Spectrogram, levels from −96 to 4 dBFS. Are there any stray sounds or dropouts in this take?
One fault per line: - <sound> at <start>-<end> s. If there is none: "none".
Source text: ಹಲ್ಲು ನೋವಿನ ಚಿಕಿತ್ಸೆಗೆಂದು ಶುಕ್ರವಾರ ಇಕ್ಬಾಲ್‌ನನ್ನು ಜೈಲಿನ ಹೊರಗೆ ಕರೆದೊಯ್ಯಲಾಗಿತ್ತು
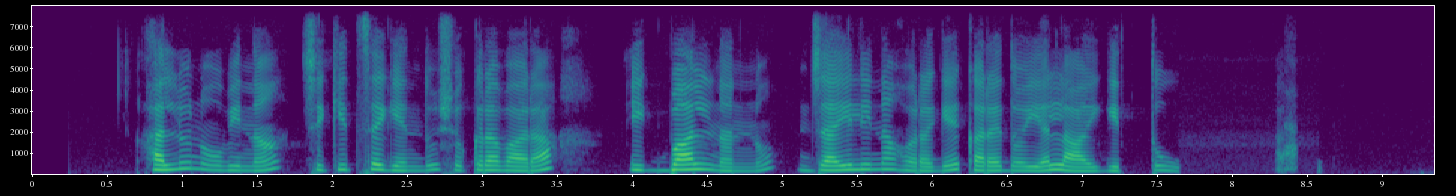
- laugh at 8.3-8.4 s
